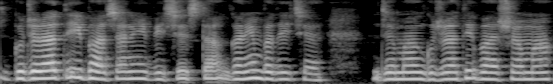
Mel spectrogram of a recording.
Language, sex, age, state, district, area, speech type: Gujarati, female, 18-30, Gujarat, Anand, rural, spontaneous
